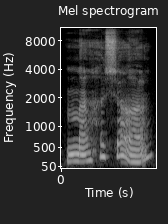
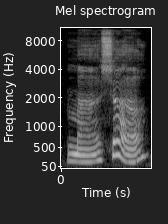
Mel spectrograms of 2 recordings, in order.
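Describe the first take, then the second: Both takes have the same delivery.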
